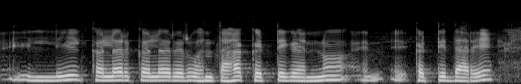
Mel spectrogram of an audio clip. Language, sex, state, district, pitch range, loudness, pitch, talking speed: Kannada, female, Karnataka, Koppal, 175-200 Hz, -15 LUFS, 180 Hz, 70 wpm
